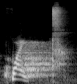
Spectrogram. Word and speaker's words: quiet: it'll become quiet so it's quite it's one syllable quiet in this one there are two syllables what is said separately and it said special separately so you have wha-at wha-at some people say qua it some people say qua it both are okay but there are two clear syllables now let's look at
